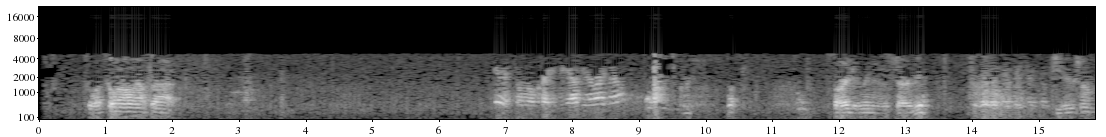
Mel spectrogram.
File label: Master Bedroom Male Voice - Thats Great; Case 021 Zepp Home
